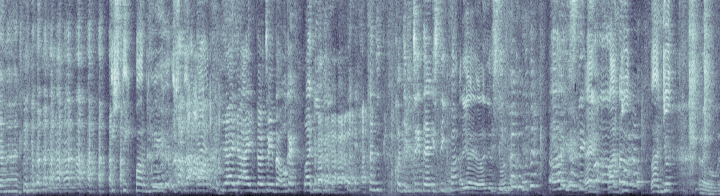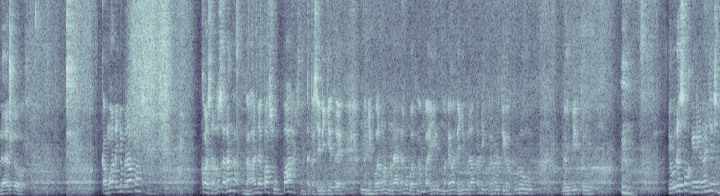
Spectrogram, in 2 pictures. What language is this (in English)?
Indonesian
